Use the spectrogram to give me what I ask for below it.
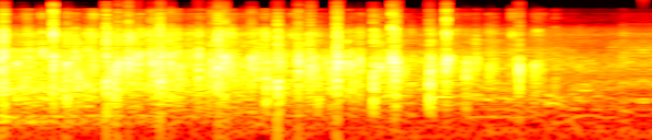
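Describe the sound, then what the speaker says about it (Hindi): An audience at a celebration welcoming home a Paralympic medal winner breaks into applause, crisp close handclaps tumbling over one another for a few seconds before thinning out toward the end. "एक बार जोरदार तालियां आप उनके लिए बजाएं"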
